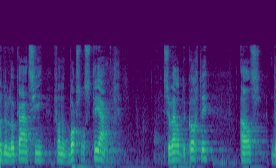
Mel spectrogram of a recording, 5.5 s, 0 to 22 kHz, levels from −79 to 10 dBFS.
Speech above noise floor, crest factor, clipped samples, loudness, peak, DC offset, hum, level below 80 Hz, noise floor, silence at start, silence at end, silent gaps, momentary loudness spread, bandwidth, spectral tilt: 36 dB; 20 dB; under 0.1%; -21 LUFS; -2 dBFS; under 0.1%; none; -60 dBFS; -57 dBFS; 0 s; 0 s; none; 14 LU; 8.4 kHz; -5 dB/octave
